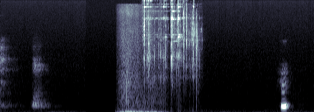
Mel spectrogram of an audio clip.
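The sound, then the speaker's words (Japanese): A metal key, a spare key to the room, clinks and rattles down onto a hard surface in a short jangle lasting over a second, with faint soft knocks before and after in an otherwise quiet room. “あ、もしかして、この部屋の合鍵？こんな大事なもの。”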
